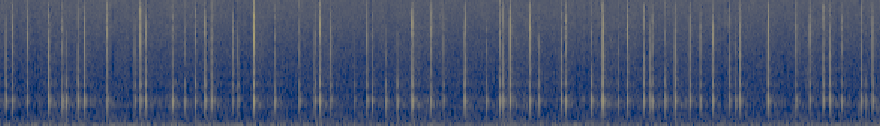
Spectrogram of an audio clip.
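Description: Long nails tap rapidly on the printed hard cardboard cover of a notebook lying flat. The result is a quick, steady run of short, dry, clicky taps with a hollow mid-range tone, each dying out almost instantly over a faint low background hum.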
